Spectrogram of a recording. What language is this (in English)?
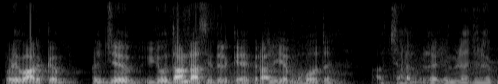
Maithili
